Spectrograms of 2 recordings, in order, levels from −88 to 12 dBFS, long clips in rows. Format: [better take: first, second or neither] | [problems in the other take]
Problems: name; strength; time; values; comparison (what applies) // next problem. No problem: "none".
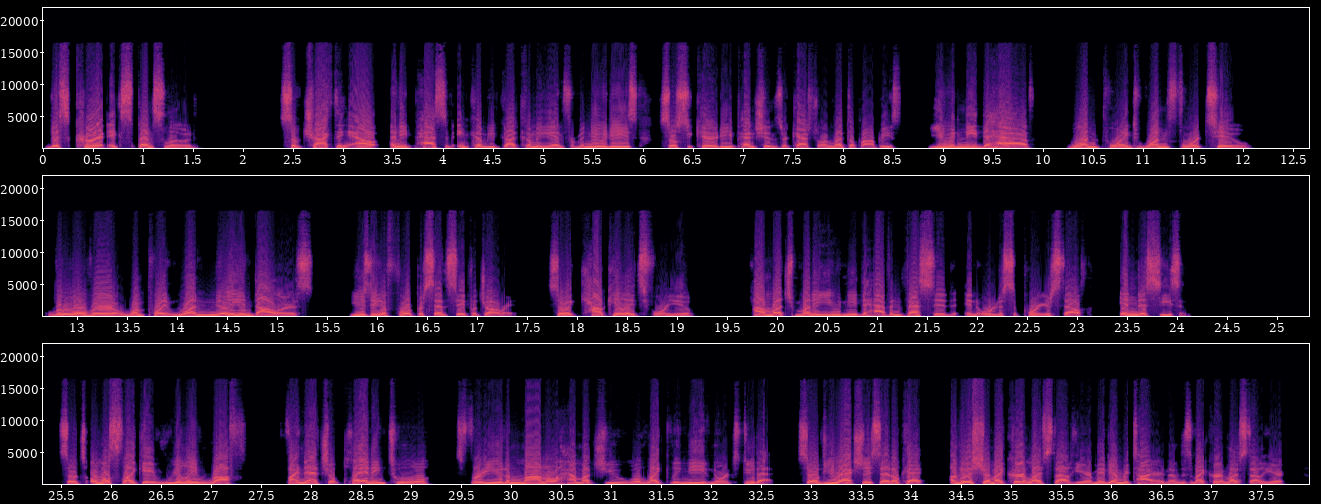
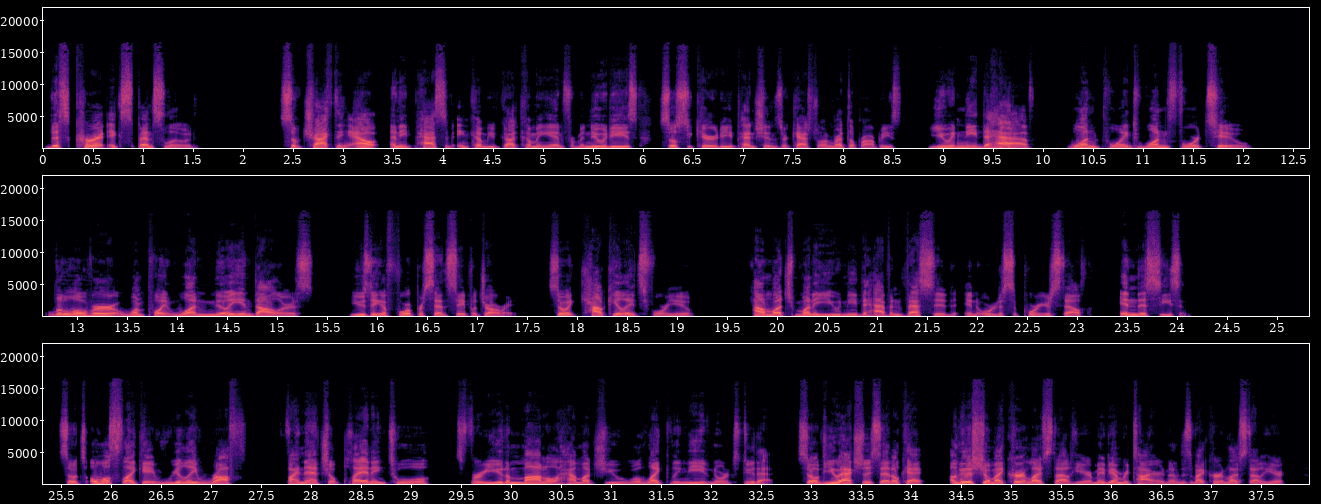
second | distortion; heavy; 17% of the sound clipped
